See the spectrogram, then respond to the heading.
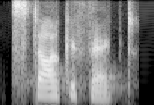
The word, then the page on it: Stark effect: Indian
